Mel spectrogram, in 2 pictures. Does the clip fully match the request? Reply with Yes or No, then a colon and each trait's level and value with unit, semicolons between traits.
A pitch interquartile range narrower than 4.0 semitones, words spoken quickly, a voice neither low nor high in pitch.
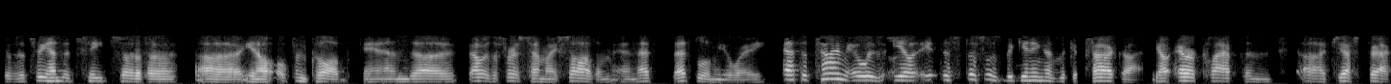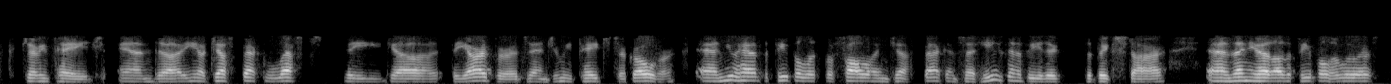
Yes: average, 3.5 semitones; fast, 215 wpm; medium, 150 Hz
